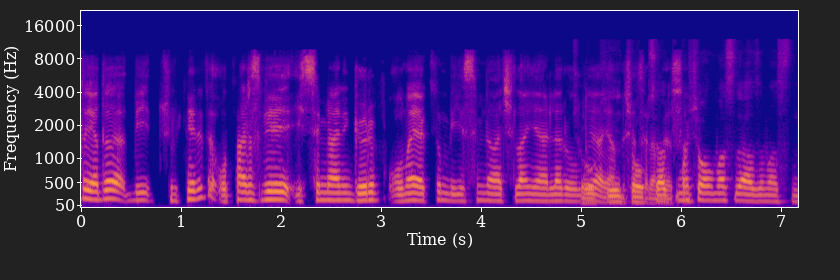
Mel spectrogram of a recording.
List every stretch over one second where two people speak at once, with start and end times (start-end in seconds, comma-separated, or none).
4.9-6.1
